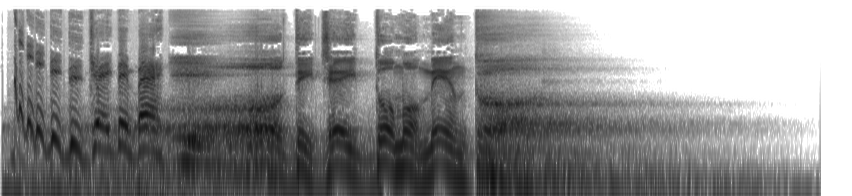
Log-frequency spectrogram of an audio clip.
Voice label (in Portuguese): vinheta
